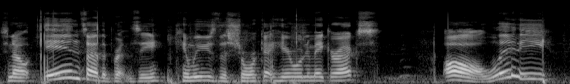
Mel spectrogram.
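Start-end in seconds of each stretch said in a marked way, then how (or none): 4.4-5.5 voice breaking and cracking on the words. Working through a math problem aloud and calling on liddy, voice cracking. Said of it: "my voice cracked there".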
